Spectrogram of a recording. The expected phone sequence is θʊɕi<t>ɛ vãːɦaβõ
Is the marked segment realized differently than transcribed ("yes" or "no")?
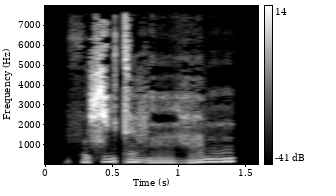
no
